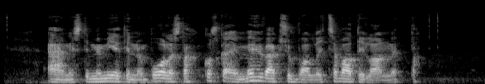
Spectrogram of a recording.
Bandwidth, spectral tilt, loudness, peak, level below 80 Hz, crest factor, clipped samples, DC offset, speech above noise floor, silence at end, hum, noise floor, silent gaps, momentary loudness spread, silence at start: 11.5 kHz; -5.5 dB/octave; -20 LUFS; -2 dBFS; -56 dBFS; 18 dB; under 0.1%; under 0.1%; 35 dB; 0.65 s; none; -55 dBFS; none; 12 LU; 0.5 s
